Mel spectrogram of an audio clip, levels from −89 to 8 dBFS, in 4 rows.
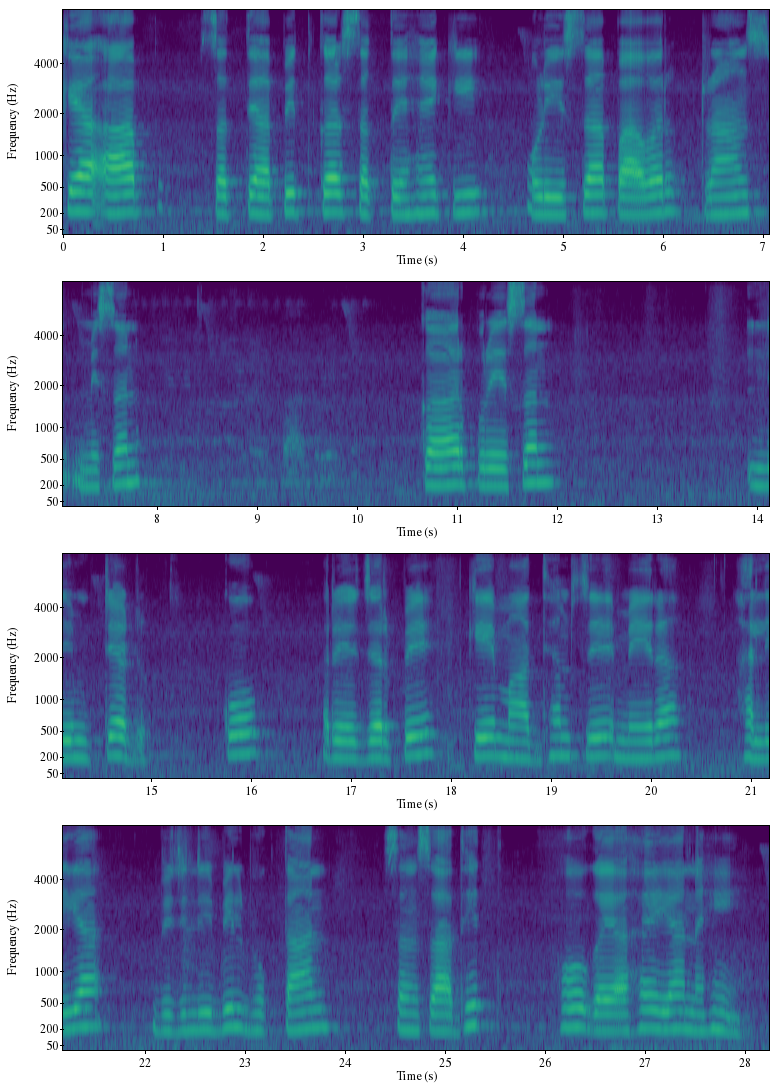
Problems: constant background noise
